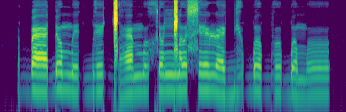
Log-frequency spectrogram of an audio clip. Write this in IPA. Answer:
ɓ æ˨ ɗ ə˦ m e˨ ɡ͡b e˦ ɡ͡ǁ æ˨˦ m ɵ˦ x ɾ ə˦ ŋ͡ǁ ə˦ s e˦ ɭ ɛ˨ bʲ ɵ˦ ɓ ə˦ b ɵ˦ ɓ ə˨ m ɵ˦

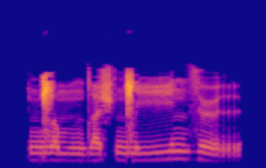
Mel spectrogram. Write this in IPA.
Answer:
ŋ͡ǁ ʌ m n d a ʃ ŋ͡ǁ iː n z ʏ r

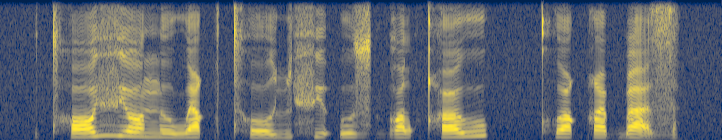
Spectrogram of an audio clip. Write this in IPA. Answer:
tʰ ɔ vʲ ɔ n ʊ w ɛ q tʰ o ʎ fʲ ʊ ʔ u z ɡ ɔ lˠ qʰ u | kʰ o q ɪ ɓ a z

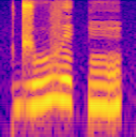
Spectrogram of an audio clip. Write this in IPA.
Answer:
d͡ʒ u v e k͡p ũ

